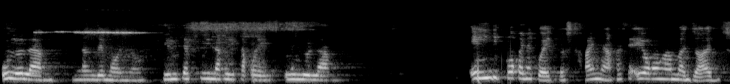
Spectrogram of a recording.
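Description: Woman, husky voice, casual storyteller who acts out quoted lines; dull lo-fi recording. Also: a little high, brisk, darkish tone. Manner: mixes English into Tagalog, acts out quoted dialogue. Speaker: guest telling a ghost story.

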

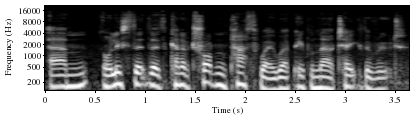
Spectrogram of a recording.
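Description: Storyteller musing on a country walk. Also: male voice, a little high, brisk, a little hiss or hum. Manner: musing, hesitant with many fillers. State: a little out of breath. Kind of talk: outdoor walking narration. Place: outdoors on a countryside hill.

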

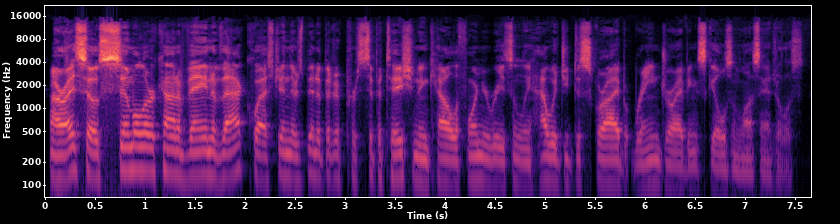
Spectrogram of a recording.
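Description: A man's voice: medium pitch, quick pace, hardly any pauses, a bit bright. A man hosting a conversational interview, playful and prone to restarts and fillers. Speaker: podcast host.

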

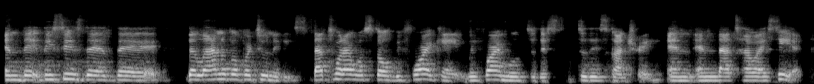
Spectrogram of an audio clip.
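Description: A Dominican woman in her forties, speaking with a Dominican Spanish accent, tells her story as an interview guest in a conversational interview. Her mid-range voice has fairly even intonation, and she talks a little fast with hardly any pauses, earnest and full of ums and restarts. The recording is rough.

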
